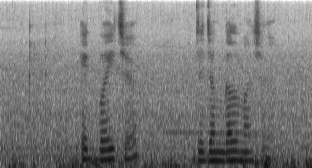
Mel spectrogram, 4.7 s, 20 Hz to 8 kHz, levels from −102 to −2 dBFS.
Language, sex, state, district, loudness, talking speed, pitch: Gujarati, female, Gujarat, Gandhinagar, -17 LUFS, 75 wpm, 155 Hz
